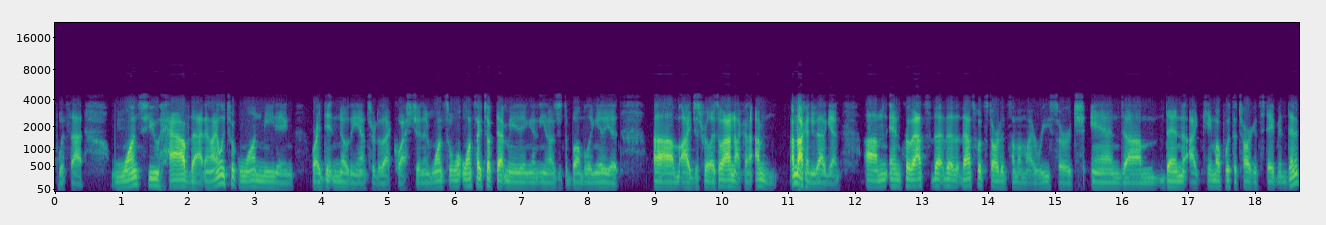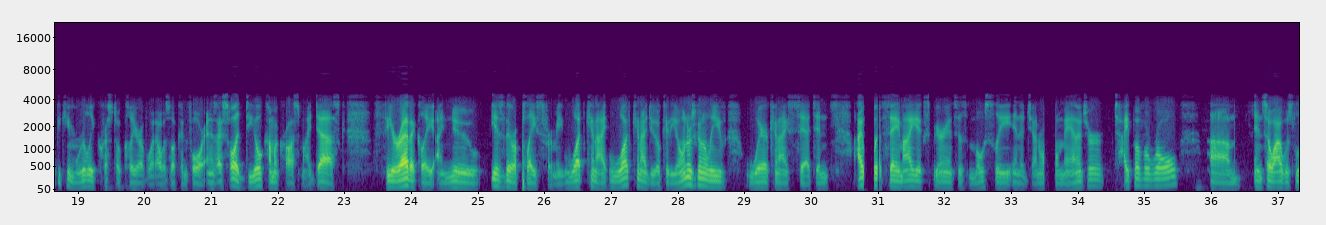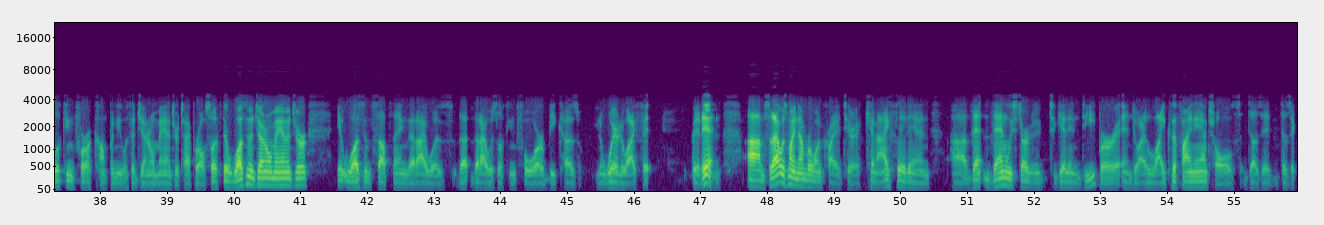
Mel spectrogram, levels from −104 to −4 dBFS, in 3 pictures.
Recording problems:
phone-call audio; nothing above 3.5 kHz

